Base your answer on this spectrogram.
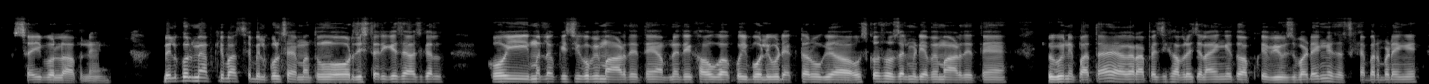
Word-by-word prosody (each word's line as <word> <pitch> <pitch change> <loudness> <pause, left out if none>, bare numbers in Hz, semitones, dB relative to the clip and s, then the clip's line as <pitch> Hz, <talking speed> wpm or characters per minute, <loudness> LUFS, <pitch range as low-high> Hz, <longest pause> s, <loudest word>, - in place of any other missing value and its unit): सही 115 +1 +1
बोला 110 -2 0
आपने। 90 -1 -4 0.7
बिल्कुल 165 +4 +2
मैं 160 - +4
आपकी 150 0 -5
बात 140 -1 0
से - - -6
बिल्कुल 130 +1 -1
सहमत 115 -3 -2
हूँ 115 0 +2
और 115 0 +3
जिस 120 0 0
तरीक़े 125 +1 +1
से 130 - 0
आजकल 125 0 -1 0.5
कोई 130 0 +5
मतलब 130 -1 0
किसी 130 0 -2
को 135 - +1
भी 130 0 0
मार 115 -2 +2
देते 120 0 -2
हैं, 120 - +2
आपने 115 +2 -2
देखा 120 0 0
होगा 115 0 +2
कोई 120 -1 +2
बॉलीवुड 120 0 +1
एक्टर 115 +2 -2
हो 120 0 -1
गया, 115 -1 +3
उसको 115 +4 -1
सोशल 125 -2 0
मीडिया 120 -1 0
पे 120 - -1
मार 110 -1 +1
देते 110 0 -3
हैं। 110 -1 -1 0.4
क्योंकि 120 +2 +3
नहीं 125 -1 -1
पता 120 +5 0
है 135 -4 +3
अगर 120 0 +2
आप 120 - -1
ऐसी 120 +1 -4
ख़बरें 120 0 0
चलाएँगे 120 +1 0
तो 120 - +1
आपके 115 - -2
व्यूज़ 110 0 +1
बढ़ेंगे, 125 +5 0
सब्सक्राइबर 115 0 -5
बढ़ेंगे। 120 0 -1
120 Hz, 225 wpm, -23 LUFS, 115-125 Hz, 0.7 s, कोई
